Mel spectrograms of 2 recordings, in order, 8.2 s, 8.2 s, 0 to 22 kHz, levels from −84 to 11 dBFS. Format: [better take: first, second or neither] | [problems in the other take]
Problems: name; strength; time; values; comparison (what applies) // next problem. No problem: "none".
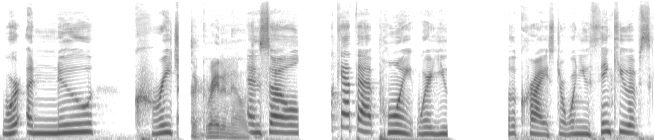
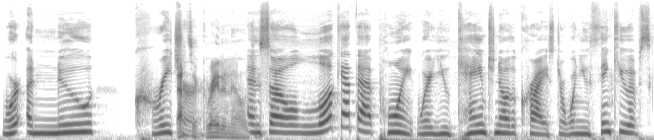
second | audio cutting out; at 2 s, at 3.5 s and at 5.5 s for 1 s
